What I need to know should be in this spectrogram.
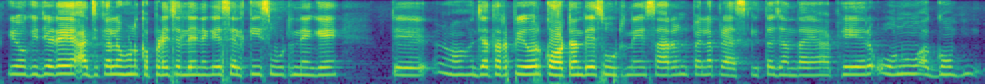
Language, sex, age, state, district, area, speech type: Punjabi, female, 45-60, Punjab, Ludhiana, urban, spontaneous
